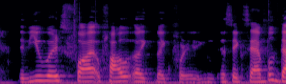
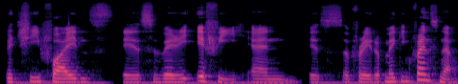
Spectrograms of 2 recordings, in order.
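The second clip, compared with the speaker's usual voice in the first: ordinary talk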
